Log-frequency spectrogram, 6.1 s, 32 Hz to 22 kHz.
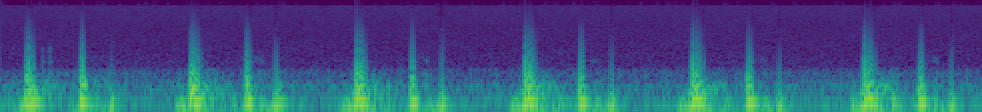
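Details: Loud heartbeat at about 57 a minute with a soft third heart sound (S3) after each second sound, self-recorded after an 8 km run with the stethoscope at the point of maximum impulse over the apex.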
